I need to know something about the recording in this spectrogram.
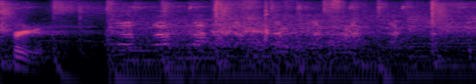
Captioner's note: audience laugh; upbeat music continues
